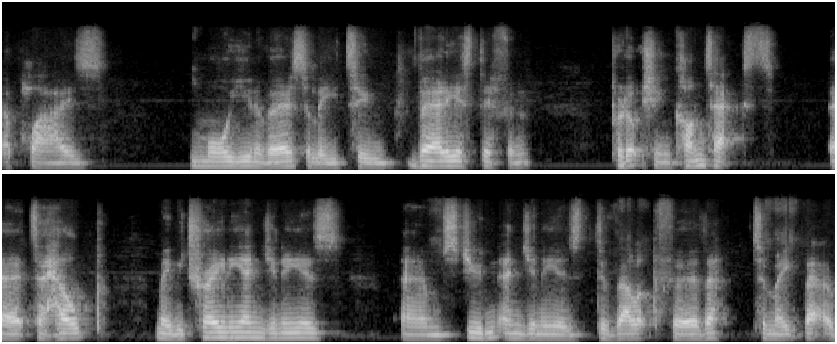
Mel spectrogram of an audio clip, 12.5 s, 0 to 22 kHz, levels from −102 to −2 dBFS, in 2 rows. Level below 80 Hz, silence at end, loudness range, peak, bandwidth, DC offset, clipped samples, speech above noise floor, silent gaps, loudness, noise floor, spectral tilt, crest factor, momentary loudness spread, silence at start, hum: -76 dBFS; 0 s; 2 LU; -10 dBFS; 12.5 kHz; under 0.1%; under 0.1%; 51 dB; none; -28 LUFS; -78 dBFS; -4.5 dB/octave; 18 dB; 13 LU; 0 s; none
